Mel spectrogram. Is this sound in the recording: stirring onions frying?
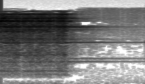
no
